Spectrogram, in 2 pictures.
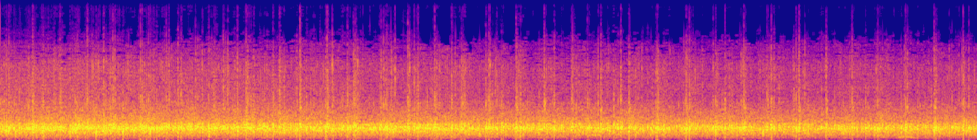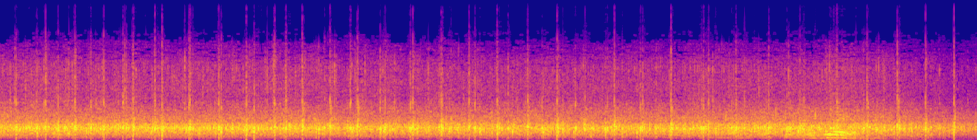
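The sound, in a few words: round of applause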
